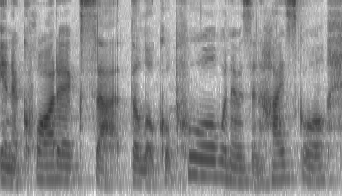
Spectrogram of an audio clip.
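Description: A woman's fairly low voice with a Canadian accent, ordinary pitch variation and a moderate pace, heard with audible room echo. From Eastern Ontario, Canada. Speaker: school association executive director. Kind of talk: interview.

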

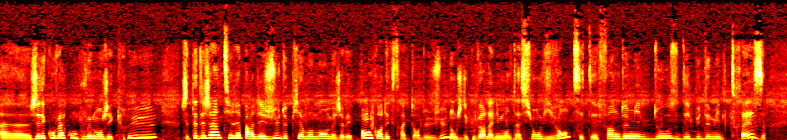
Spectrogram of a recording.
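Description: A woman's fairly high-pitched, dark, mellow voice at a fairly quick pace with lively intonation. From Belgium (Brussels). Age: 40s. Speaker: nutrition coach and blogger. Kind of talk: testimony.

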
